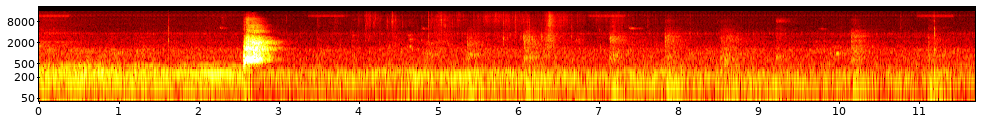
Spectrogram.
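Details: A female Cardigan Welsh Corgi, 1 year 11 months old, on patrol outdoors, gives one loud, sharp bark while chasing squirrels off her territory.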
